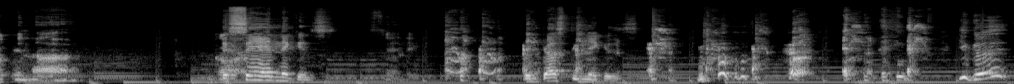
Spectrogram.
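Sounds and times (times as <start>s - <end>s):
speech: 0.0s - 1.0s, 2.2s - 3.4s, 4.5s - 7.8s, 8.6s - 10.1s
harsh raspy coughing fit: 4.4s - 9.6s.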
